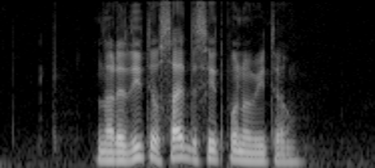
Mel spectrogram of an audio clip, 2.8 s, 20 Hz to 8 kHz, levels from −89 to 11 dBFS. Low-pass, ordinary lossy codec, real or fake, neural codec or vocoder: none; none; real; none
